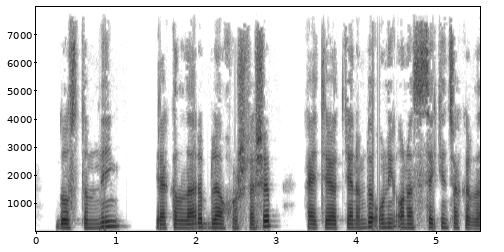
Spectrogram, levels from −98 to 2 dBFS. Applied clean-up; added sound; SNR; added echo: none; none; none; none.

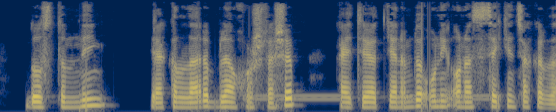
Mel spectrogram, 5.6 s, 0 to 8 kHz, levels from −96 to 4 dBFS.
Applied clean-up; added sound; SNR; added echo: none; Telephone; 18 dB; none.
